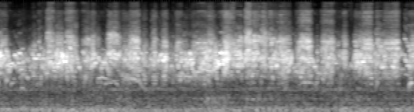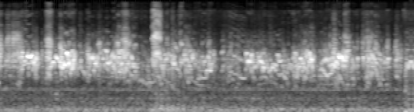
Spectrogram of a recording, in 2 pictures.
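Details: Budgerigar flock chirping in an aviary in the morning: dense, continuous high warbling chatter with overlapping squawks and chirps, no pauses throughout.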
